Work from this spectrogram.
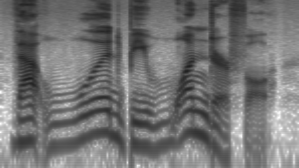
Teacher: The stress goes on wonderful.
